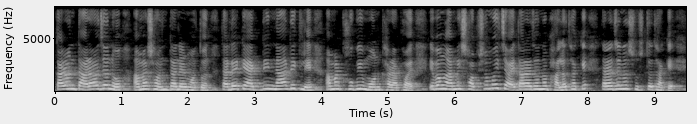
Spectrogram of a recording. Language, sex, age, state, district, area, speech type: Bengali, female, 30-45, West Bengal, Purulia, urban, spontaneous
